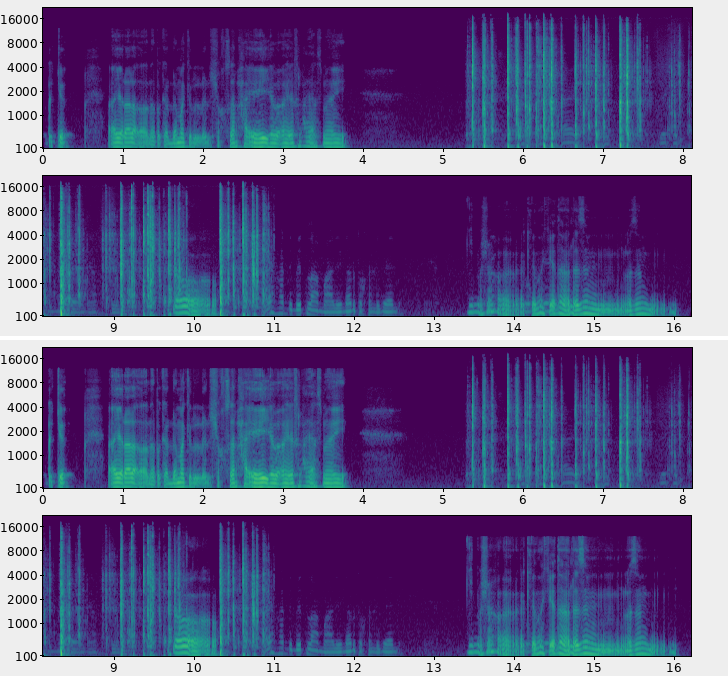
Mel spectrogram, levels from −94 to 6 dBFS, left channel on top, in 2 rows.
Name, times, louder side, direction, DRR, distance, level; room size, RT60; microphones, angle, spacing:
voice 1, 0.0-3.8 9.7-10.3 13.4-16.0, right 4 dB, 55° right, 0.8 m, -33 dB
sound 1, 5.3-7.6 7.9-8.6 8.9-9.9 10.3-10.9, left 4 dB, 15° left, 0.4 m, -31 dB
voice 2, 5.9-7.4 7.7-9.1 10.8-12.6 12.9-13.0 13.6-14.8, left 1 dB, 30° left, 3.0 m, -57 dB
head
